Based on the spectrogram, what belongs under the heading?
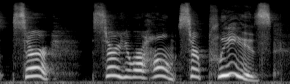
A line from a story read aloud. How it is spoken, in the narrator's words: the woman yells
